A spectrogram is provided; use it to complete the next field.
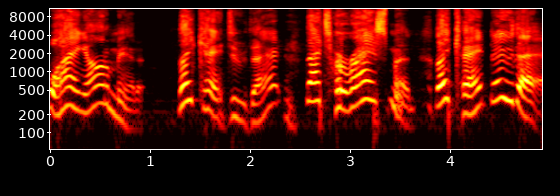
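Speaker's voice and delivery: put-on Southern accent, very loud, high, shrill, swooping. Retelling what the guy from Kentucky said: imitating a Southern accent. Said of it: "first time I've ever heard a Southern accent".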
